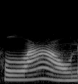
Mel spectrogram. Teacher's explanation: it's a k sound in the beginning it's also a throat sound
